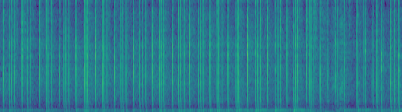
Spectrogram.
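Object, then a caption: Paperback book with paper cover. A small, solid softcover paperback novel with a paper cover is held close and quickly tapped and drummed with the fingertips of both hands. Rapid, uneven dry taps patter continuously, with short, bright clicks over a dull, papery body and almost no ring after each hit.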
